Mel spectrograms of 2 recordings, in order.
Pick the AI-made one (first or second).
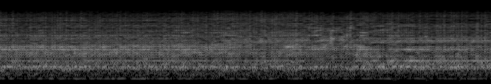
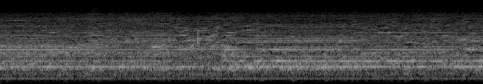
first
